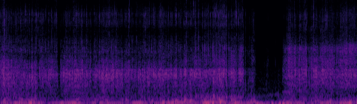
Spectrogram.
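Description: Long-nailed fingers rub an orange silicone bristle scrubber over a round, flat, thin blue silicone honeycomb trivet, making a steady, dense, scratchy brushing and rubbing sound. A brief softer dip comes near the five-second mark before the brushing resumes at full strength.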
